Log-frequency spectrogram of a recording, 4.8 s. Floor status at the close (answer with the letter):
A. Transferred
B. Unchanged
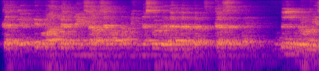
B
